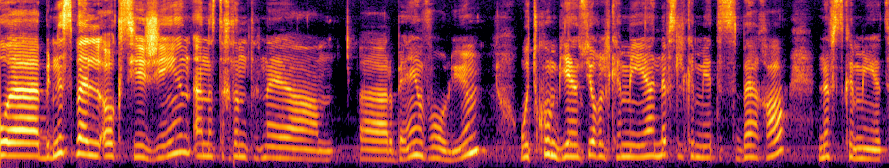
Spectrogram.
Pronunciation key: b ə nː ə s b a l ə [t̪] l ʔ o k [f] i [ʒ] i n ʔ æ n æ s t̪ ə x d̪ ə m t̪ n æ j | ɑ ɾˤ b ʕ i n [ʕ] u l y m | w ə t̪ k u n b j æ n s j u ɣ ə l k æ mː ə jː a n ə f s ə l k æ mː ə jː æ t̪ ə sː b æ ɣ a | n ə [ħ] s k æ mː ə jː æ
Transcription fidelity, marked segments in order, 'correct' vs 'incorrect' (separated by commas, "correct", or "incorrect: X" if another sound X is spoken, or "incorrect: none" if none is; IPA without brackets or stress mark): incorrect: none, incorrect: s, correct, incorrect: v, incorrect: f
